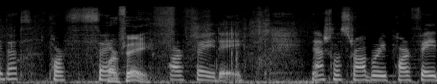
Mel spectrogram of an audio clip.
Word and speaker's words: parfait: Parfait.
